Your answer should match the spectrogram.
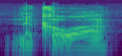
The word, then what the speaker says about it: Nacua: And then this other kid, I can't even pronounce his name, man. Puka Nacua.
